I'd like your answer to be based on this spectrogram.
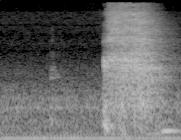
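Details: A brief intake, then one forceful explosive sneeze during an allergy fit while reading aloud about pollination; allergic rhinitis sneeze.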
